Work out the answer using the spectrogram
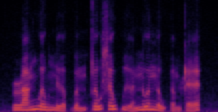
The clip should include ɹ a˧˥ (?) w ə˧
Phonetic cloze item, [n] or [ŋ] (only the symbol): ŋ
